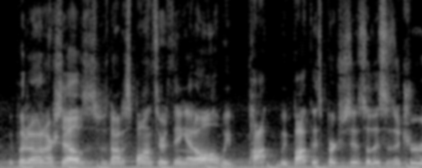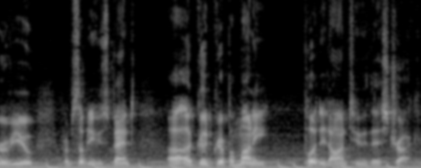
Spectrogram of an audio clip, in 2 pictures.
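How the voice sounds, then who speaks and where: Fast-talking American man, casual vlog review. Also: medium pitch, faint music behind. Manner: frank, informal, slangy. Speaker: presenter of a truck shop's video channel. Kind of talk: casual product review to camera.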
